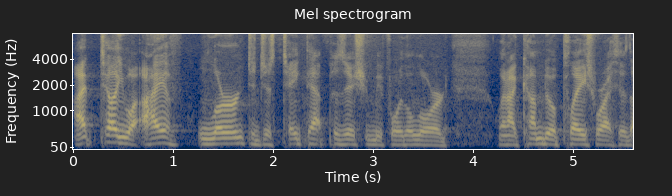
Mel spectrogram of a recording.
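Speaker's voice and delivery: usual speaking voice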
